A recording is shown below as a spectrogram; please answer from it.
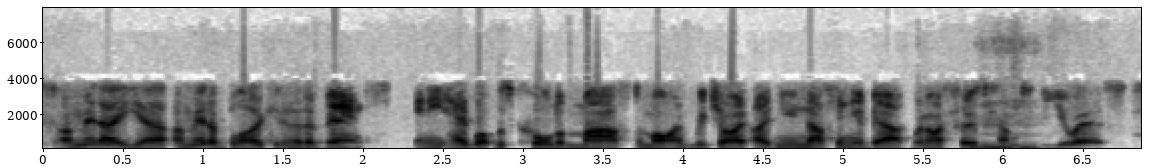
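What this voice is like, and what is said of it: Australian accent. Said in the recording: “I guess you sort of do a little bit with Australians. They've got the accent”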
